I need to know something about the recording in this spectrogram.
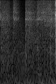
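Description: A chair creaks briefly, a low, grinding wooden groan lasting under a second, with no voices over it.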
